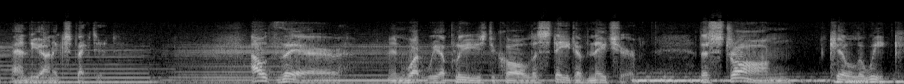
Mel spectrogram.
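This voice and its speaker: A man hosting and narrating an old-time radio mystery with dramatic, deliberate phrasing. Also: low voice. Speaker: host and narrator.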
